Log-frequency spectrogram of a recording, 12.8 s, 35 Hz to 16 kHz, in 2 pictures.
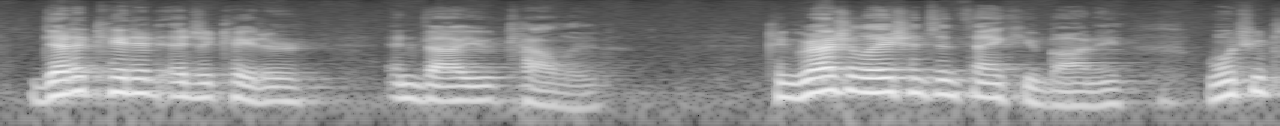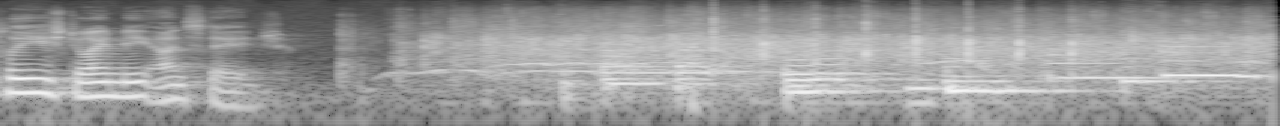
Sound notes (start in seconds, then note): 8.2 audience applauds; 9.4 light jazz music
